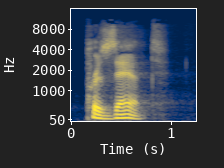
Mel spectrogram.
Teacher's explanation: Now the verb. Stress on the second syllable.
